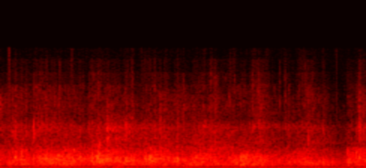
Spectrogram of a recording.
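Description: Congregation applauding, a steady clatter of clapping that thins out near the end.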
